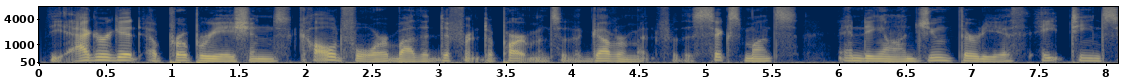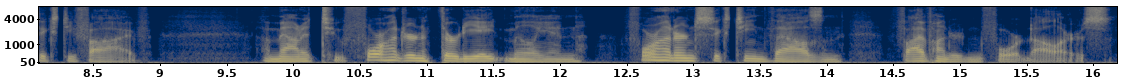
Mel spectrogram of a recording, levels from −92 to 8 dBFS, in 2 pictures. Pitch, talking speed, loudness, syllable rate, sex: 120 Hz, 140 wpm, -24 LUFS, 4.6 syllables/s, male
